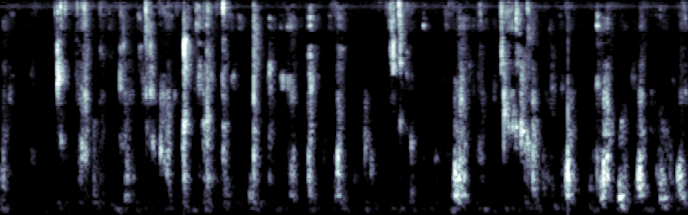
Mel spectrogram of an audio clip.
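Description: Close-miked wet chewing and lip smacking of cooked apple snail meat, with quick irregular chews that grow louder in the second half.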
